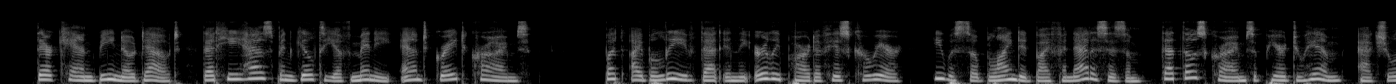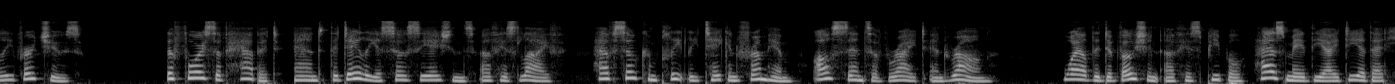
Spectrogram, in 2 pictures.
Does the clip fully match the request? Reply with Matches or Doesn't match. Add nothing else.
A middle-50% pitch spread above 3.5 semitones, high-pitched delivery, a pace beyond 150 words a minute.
Matches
